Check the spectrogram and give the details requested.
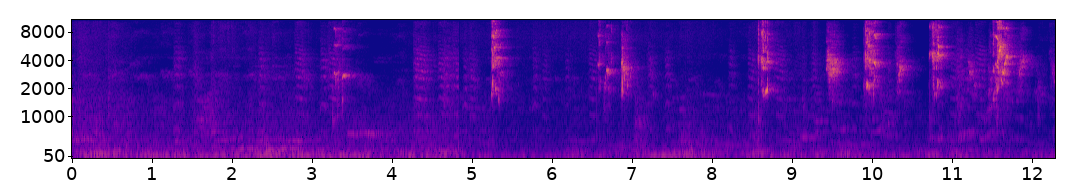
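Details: African lovebirds, quiet twittering at first, then loud sharp high chirps and squawks coming roughly every second in the latter half, with a low background hum.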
